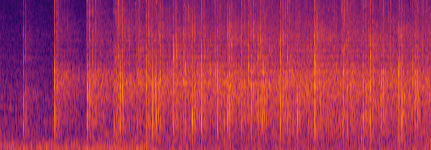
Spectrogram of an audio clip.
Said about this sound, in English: Are you tired of clapping?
